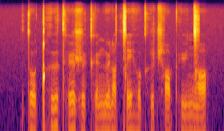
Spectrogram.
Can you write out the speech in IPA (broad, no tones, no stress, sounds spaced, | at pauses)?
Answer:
t o ǃʰ ɯ tʰ ø ʃ ø kʰ ø ŋ ɯ ɳ ɑ ǀ e ɦ o kʰ ɯ t͡ʃʰ ɑ pʰ y ŋ͡ǀ ɑ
